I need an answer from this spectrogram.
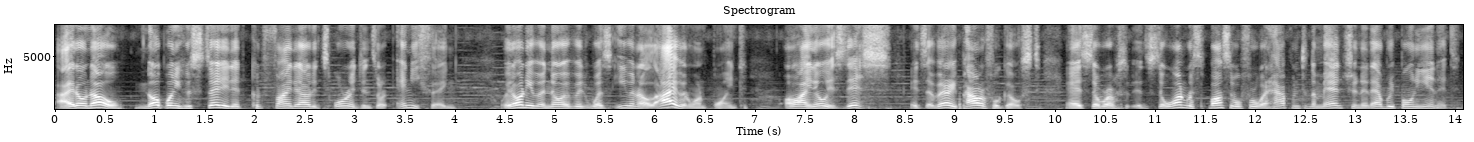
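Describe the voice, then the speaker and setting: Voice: mid-range voice, lively intonation, fairly quick, faint music behind, close to an everyday voice. A narrator voicing a kindly, serious male pony professor who explains things formally in a read-aloud story. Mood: grave.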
